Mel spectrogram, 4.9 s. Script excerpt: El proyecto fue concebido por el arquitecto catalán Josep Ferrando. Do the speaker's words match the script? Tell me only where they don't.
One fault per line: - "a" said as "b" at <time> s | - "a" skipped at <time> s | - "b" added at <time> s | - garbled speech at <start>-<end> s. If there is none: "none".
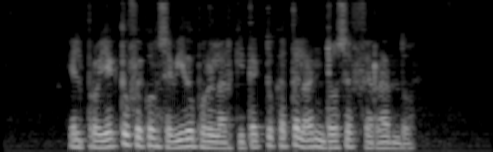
none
